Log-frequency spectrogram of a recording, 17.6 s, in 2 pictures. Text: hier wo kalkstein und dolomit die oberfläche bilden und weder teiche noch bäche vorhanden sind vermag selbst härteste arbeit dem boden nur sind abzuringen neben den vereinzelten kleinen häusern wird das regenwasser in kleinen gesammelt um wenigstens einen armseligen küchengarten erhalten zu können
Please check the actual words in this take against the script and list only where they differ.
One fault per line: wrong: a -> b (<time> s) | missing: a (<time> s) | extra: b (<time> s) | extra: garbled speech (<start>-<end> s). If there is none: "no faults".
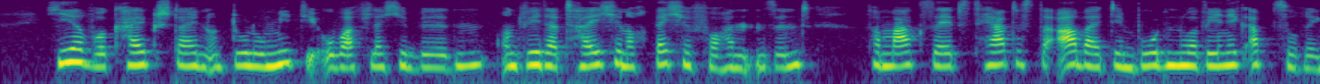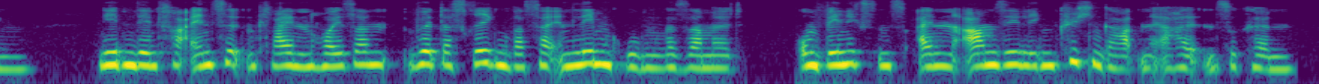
wrong: sind -> wenig (8.0 s)
wrong: kleinen -> lehmgruben (12.6 s)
